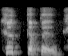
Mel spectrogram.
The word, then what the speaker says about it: Kookabook: And so there's a wonderful interview, you guys, with those wonderful experts and Dani talking about, am I saying it right? Kookabook? That's correct. Kookabook.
